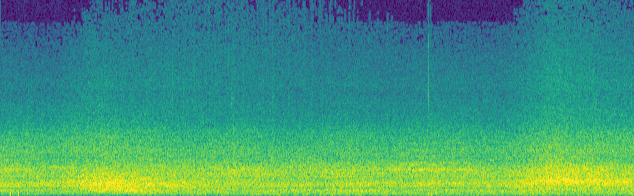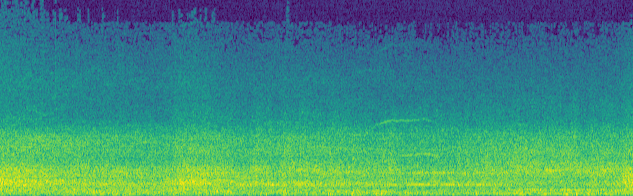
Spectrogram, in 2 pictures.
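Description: A large stadium crowd roars steadily, swelling louder now and then.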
